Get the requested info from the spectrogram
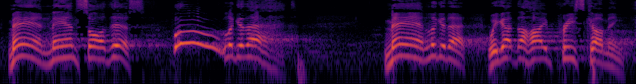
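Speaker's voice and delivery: high, thrilled shouts with a whoop and laugh; excited crowd. Acted. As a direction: cheer like a hopeful crowd. Crowd excited seeing the ark.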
